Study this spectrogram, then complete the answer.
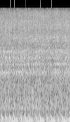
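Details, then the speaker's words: Yamaha Jupiter after head reassembly, loose valve clearances found earlier: steady, fast, even single-cylinder putter, no ticks, knocks or clatter; engine very smooth, oil flowing abundantly, only the idle setting is off so it won't hold idle. "Mesin sangat-sangat halus, nggak kasar kemeletek atau apa, nggak."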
